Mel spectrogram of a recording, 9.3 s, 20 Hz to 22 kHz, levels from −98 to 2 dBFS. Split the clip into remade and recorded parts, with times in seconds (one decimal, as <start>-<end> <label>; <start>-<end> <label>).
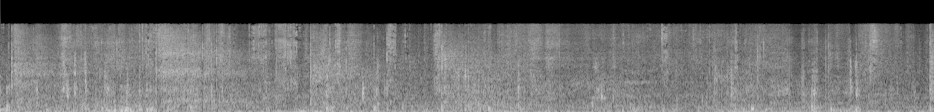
0.0-5.3 recorded; 5.3-6.2 remade; 6.2-7.7 recorded; 7.7-8.5 remade; 8.5-9.3 recorded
